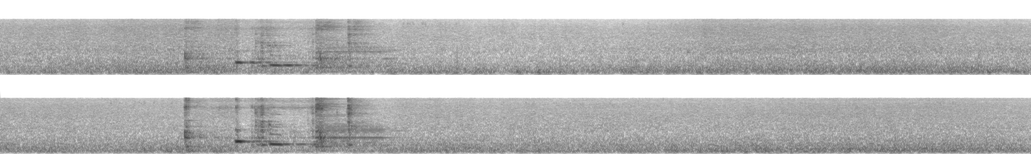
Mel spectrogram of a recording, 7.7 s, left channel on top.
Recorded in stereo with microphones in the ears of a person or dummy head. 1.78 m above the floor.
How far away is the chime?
About 0.7 m.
